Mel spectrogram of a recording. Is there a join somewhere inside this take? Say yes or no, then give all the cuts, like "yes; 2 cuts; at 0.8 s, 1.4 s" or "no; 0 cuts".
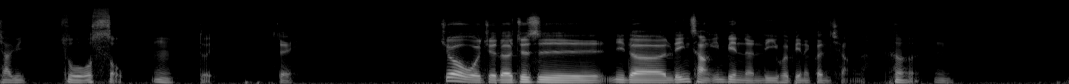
no; 0 cuts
